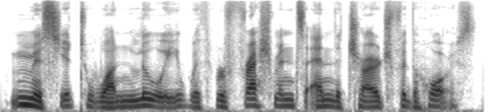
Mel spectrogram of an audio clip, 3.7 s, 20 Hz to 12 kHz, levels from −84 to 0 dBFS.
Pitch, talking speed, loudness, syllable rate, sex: 135 Hz, 195 wpm, -20 LUFS, 5.2 syllables/s, female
